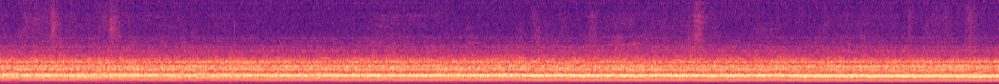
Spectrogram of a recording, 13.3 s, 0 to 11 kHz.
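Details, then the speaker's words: R5000 receiver on dusk, LED street lights nearby; constant buzzing hum with several fixed whining tones over steady hiss, RF interference suspected from LED street lights or neighbours' Christmas lights. "we're going to record time that the noise kicks in and you'll see for yourself what happens the amount of noise that comes in this radio coming on dark it'll blow your mind"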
